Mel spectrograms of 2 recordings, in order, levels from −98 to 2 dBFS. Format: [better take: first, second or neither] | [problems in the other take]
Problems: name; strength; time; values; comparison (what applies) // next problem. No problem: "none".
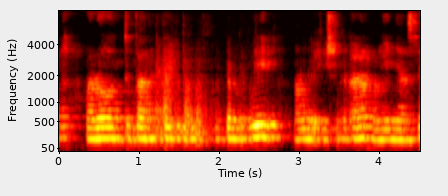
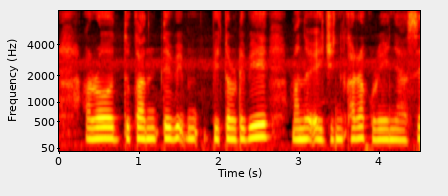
second | noise reduction (neural mask model DeepFilterNet 3)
